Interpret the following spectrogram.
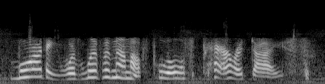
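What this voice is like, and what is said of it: Imitates a TV commercial lady's voice. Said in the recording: “the Swiffer lady from TV. It's my impression of her. ... the voice of the Swiffer lady on television”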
